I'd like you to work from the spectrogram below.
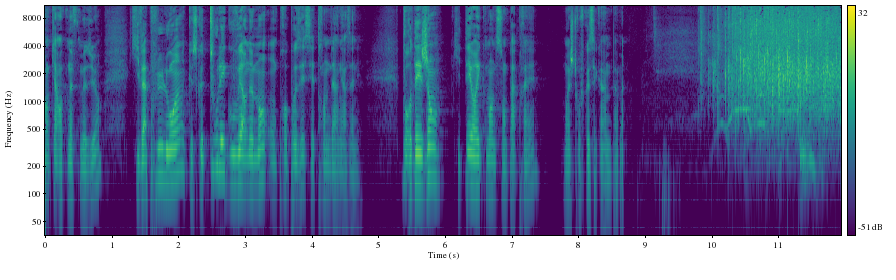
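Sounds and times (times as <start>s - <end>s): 
speech: 0.0s - 9.4s
audience applause: 9.8s - 11.9s.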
